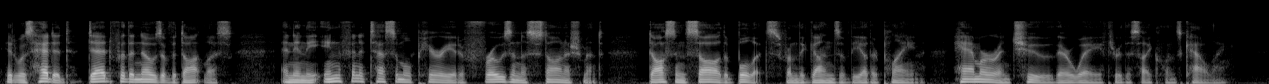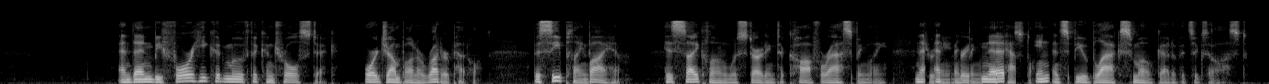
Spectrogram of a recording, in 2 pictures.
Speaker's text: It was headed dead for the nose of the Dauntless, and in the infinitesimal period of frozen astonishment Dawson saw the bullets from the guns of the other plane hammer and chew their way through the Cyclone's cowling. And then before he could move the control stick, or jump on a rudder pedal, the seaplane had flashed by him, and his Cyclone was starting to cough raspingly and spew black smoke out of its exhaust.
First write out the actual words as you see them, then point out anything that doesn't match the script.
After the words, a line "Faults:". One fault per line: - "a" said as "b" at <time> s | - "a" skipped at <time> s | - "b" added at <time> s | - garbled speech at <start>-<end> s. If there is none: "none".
It was headed dead for the nose of the Dauntless, and in the infinitesimal period of frozen astonishment Dawson saw the bullets from the guns of the other plane hammer and chew their way through the Cyclone's cowling. And then before he could move the control stick, or jump on a rudder pedal, the seaplane by him, his Cyclone was starting to cough raspingly [garbled] and spew black smoke out of its exhaust.
Faults:
- "had flashed" skipped at 18.6 s
- "and" skipped at 18.9 s
- garbled speech at 21.8-23.2 s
